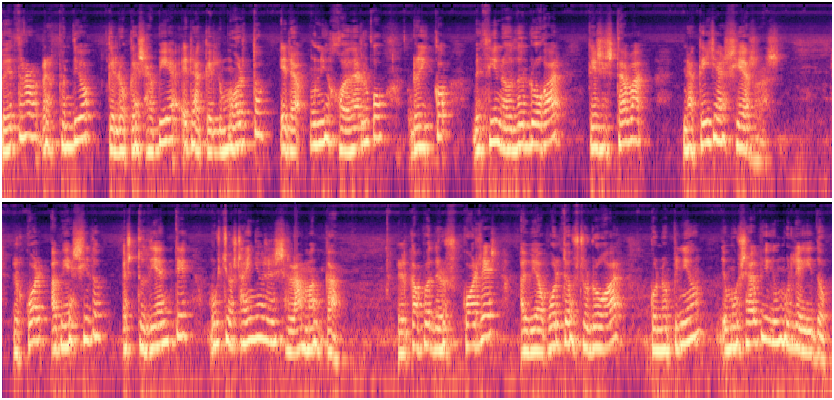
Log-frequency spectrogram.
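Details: Real adult with aphasia, a member of a Spanish aphasia association, reading a classic Spanish literary text aloud in Spanish in a prerecorded reading; aphasia.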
